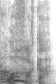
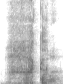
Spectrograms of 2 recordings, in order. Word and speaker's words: Oaxaca: And Spanish has weird glottal stops and stuff. Like Oaxaca. Oaxaca. That sounds like a hate in Hebrew.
